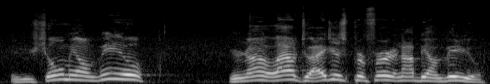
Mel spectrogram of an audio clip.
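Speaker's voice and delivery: lightly voiced Mexican homeboy; Mexican guy character. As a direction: object in a put-on Mexican accent. Same character keeps talking in skit.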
